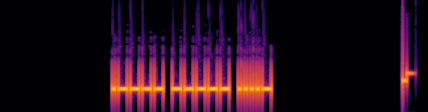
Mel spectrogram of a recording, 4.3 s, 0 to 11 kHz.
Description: Morse code, heard as a keyed tone, about 40 wpm, 700 Hz. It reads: 104
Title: Numbers - 3-Digit 40wpm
